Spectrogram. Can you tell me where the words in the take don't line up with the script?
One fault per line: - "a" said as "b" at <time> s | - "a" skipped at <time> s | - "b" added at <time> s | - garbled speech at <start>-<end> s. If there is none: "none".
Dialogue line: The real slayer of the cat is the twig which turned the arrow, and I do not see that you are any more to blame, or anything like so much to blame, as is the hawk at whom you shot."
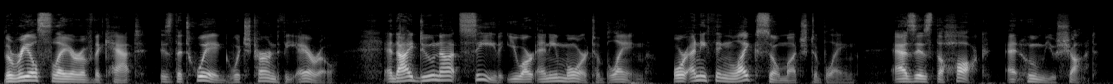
none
